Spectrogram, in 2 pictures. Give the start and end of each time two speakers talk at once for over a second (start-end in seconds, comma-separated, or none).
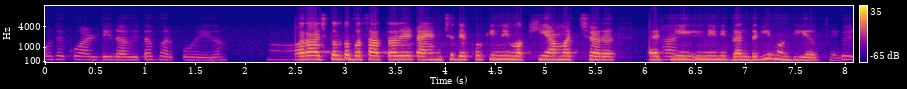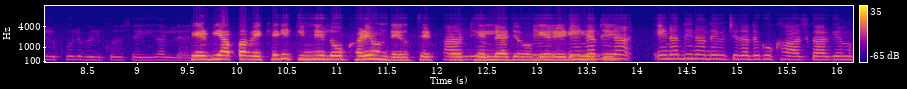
12.3-13.8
